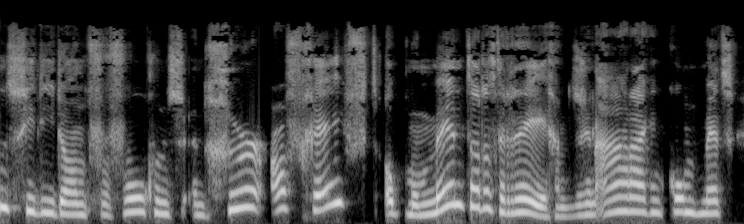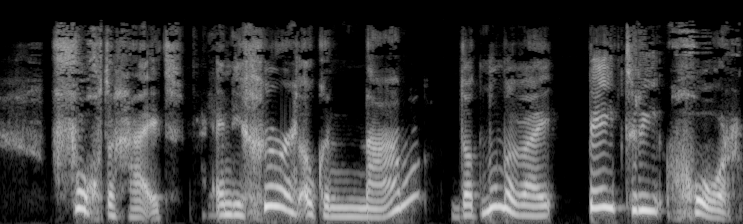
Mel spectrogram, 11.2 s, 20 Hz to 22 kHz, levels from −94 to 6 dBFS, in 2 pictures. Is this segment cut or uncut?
cut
